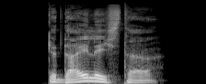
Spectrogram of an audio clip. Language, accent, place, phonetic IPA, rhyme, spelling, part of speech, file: German, Germany, Berlin, [ɡəˈdaɪ̯lɪçstɐ], -aɪ̯lɪçstɐ, gedeihlichster, adjective, De-gedeihlichster.ogg
- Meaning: inflection of gedeihlich: 1. strong/mixed nominative masculine singular superlative degree 2. strong genitive/dative feminine singular superlative degree 3. strong genitive plural superlative degree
